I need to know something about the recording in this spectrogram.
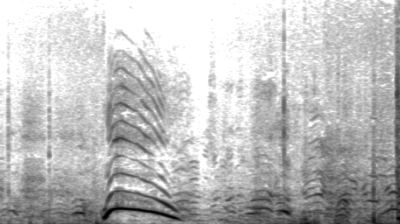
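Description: A man's loud drawn-out shout about a second in, its pitch rising and then falling, with fainter calls after it. Underneath is a low rumble of wind and movement on a body-worn camera as the wearer runs.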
